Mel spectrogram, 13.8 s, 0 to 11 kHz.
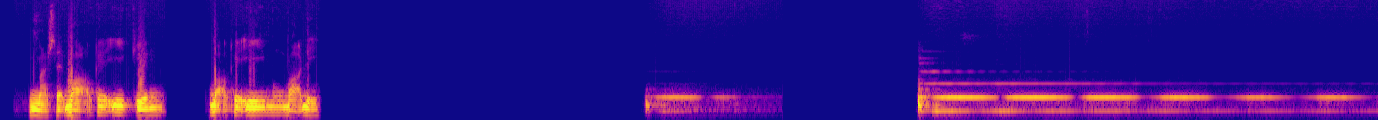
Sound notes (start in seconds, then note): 9.2 bell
